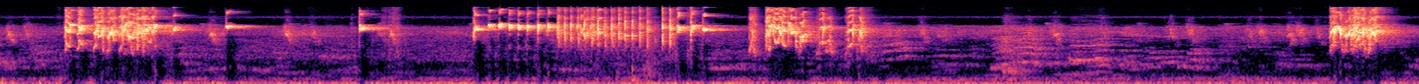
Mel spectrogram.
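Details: Colony of lovebirds chattering: repeated bursts of shrill, scratchy high chirps and rapid pulsed trills, with one long rattling run in the middle, short squeaks between, and a final loud burst after a quieter pause.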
